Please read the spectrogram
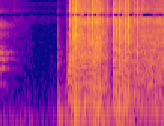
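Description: Small Monster Jam Minis toy monster trucks clattering and rattling as they race down a plastic track, starting abruptly under a second in.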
